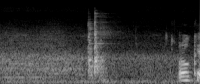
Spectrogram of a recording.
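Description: A single sharp metallic clink about a second in, as metal parts or a hand tool knock together during work under the hood.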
